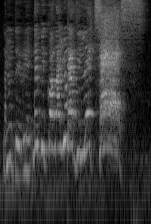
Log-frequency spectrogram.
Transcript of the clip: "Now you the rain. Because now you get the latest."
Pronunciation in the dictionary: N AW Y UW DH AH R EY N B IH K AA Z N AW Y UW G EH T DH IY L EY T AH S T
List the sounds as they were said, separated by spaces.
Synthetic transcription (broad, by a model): N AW Y UW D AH R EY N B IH K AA N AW Y UW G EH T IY L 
